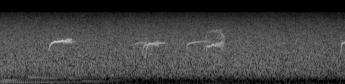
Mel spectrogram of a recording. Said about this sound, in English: Swainson's thrushes are calling to one another while flying at night.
